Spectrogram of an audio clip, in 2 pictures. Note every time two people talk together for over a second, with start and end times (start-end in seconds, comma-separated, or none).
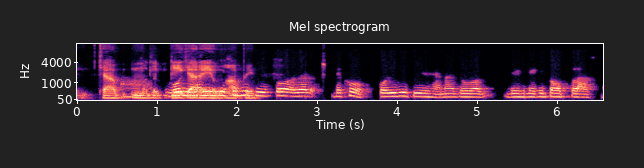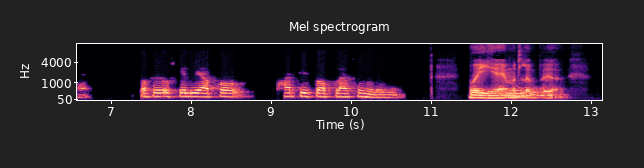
0.6-2.2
